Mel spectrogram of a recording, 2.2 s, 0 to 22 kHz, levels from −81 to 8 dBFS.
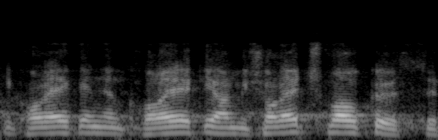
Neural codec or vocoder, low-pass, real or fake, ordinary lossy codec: codec, 16 kHz, 8 kbps, FreqCodec, smaller model; 7.2 kHz; fake; Opus, 16 kbps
